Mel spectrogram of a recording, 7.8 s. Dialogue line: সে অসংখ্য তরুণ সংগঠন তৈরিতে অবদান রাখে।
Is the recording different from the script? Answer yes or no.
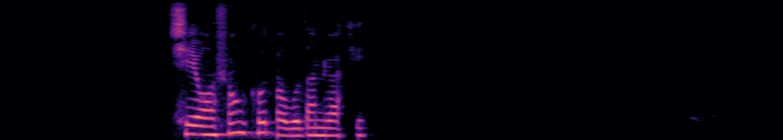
yes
